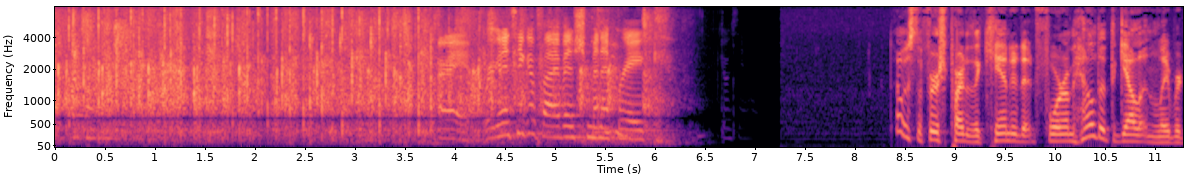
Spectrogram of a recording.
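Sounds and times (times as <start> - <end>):
audience applause: 0.0 - 6.3
speech: 4.4 - 6.2, 8.4 - 11.2.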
